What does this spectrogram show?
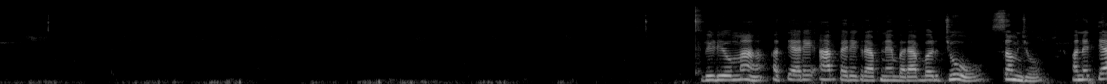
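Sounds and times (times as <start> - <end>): faint bird chirping: 0.0 - 7.0, 9.6 - 11.0.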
